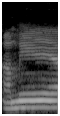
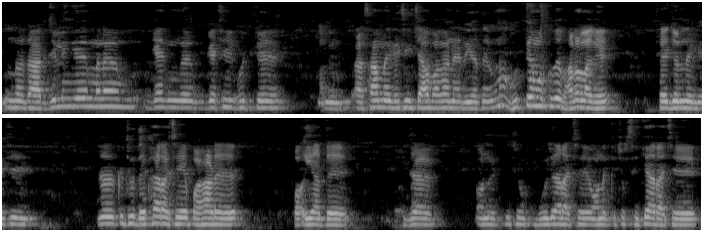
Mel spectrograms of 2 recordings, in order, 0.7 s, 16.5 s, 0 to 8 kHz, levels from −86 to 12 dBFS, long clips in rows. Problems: none marked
